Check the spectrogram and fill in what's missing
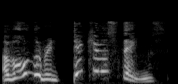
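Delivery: high, scornful scolding; no-nonsense princess, contemptuous; utter contempt. A narrator's reading. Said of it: "looked at the two djinns with utter contempt".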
